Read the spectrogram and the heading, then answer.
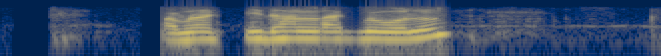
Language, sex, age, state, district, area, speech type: Bengali, male, 18-30, West Bengal, Birbhum, urban, conversation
